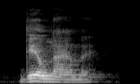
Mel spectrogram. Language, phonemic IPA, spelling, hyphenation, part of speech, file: Dutch, /ˈdeːlˌnaː.mə/, deelname, deel‧na‧me, noun / verb, Nl-deelname.ogg
- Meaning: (noun) participation; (verb) singular dependent-clause past subjunctive of deelnemen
